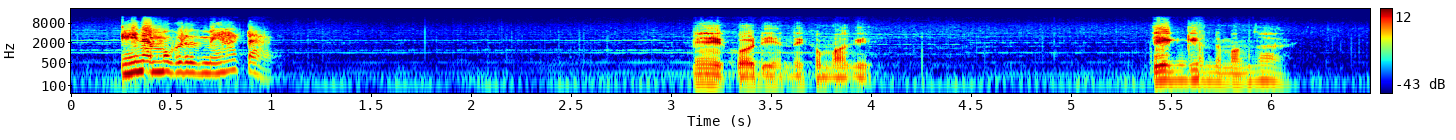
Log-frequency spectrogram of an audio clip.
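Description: An accordion plays sustained chords.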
